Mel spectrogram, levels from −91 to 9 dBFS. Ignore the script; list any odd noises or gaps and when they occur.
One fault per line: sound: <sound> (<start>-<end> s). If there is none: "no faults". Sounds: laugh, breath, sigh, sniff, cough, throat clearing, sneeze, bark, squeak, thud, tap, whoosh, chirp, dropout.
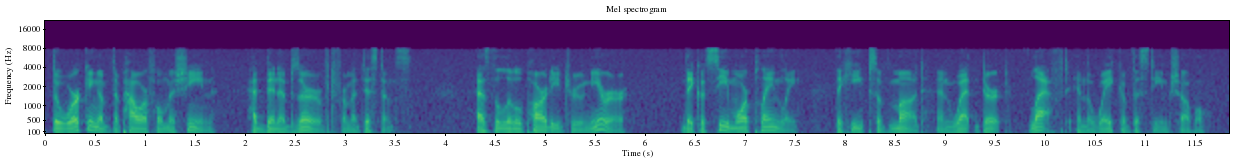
no faults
